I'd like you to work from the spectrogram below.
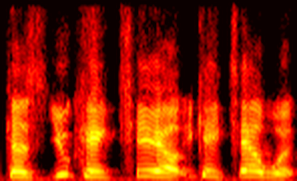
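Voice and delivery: ordinary talk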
